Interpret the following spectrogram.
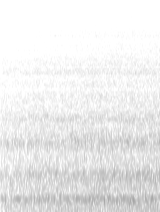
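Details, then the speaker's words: New Sage (Breville) Oracle Dual Boiler espresso machine at first setup, water tank just installed during a software update: a steady, fairly loud fan whoosh with a low hum and no knocks or rattles; it sounds normal. "Pretty loud fan."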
